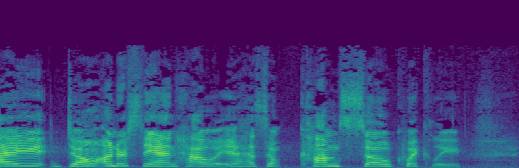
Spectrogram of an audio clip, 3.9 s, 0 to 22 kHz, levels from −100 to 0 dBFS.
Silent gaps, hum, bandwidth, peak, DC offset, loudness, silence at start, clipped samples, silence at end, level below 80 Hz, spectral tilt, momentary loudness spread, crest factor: none; none; 16 kHz; -6 dBFS; under 0.1%; -23 LUFS; 0 s; under 0.1%; 0.45 s; -74 dBFS; -0.5 dB/octave; 13 LU; 20 dB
